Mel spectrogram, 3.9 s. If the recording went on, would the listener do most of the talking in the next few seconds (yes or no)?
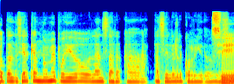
yes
